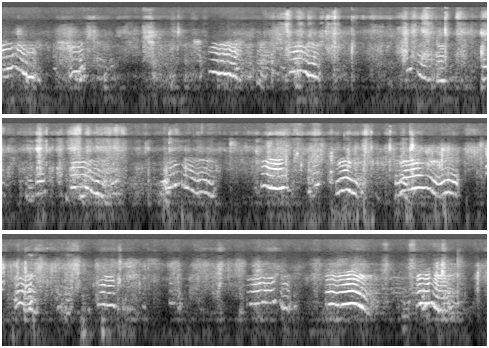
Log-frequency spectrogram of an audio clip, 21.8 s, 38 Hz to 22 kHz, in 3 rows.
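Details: Litter of young blue Great Dane puppies, born April 2023: many overlapping squeaky whines and whimpers, each a short arched tone rising and falling, coming in bursts of crowded cries with brief lulls, indoors.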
